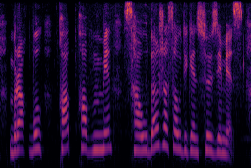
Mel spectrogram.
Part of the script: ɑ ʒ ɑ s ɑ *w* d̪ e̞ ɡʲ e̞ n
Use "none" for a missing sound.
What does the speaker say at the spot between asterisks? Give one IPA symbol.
w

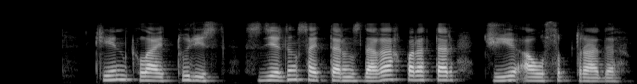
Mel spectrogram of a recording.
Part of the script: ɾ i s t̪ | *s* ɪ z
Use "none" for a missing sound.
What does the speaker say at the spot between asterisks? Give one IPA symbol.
s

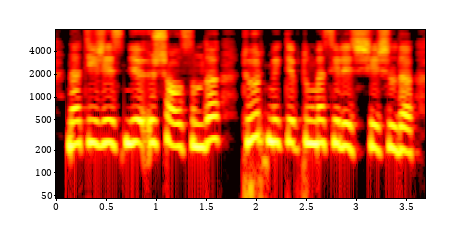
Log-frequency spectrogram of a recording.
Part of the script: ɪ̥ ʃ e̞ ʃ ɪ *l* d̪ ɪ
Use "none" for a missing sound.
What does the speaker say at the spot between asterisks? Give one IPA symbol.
l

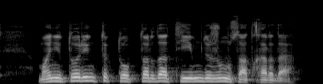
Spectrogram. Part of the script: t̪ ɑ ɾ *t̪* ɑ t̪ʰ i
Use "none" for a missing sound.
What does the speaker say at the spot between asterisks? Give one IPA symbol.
d̪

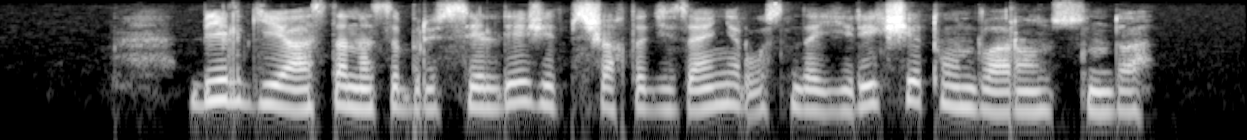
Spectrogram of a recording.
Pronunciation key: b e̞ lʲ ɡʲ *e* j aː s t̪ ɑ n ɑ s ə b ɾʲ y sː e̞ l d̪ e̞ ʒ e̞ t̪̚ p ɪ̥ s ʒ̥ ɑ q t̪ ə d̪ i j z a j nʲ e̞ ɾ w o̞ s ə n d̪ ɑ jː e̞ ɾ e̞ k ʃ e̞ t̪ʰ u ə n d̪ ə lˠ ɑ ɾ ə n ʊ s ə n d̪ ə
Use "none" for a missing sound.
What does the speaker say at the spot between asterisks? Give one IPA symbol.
i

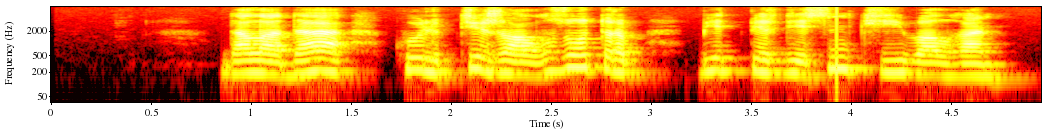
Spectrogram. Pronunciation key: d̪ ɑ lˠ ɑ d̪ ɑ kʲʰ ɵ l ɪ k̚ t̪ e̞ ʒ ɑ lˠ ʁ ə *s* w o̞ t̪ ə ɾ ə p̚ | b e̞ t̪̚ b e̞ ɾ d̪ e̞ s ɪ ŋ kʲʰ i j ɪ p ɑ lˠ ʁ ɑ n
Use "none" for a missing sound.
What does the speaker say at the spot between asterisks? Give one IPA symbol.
z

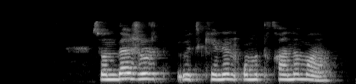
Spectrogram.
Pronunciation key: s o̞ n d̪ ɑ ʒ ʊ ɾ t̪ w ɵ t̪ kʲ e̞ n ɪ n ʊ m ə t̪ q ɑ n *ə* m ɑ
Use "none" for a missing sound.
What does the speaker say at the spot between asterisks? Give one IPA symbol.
ə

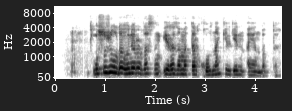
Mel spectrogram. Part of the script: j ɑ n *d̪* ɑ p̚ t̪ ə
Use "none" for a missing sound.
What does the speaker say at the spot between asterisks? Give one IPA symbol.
d̪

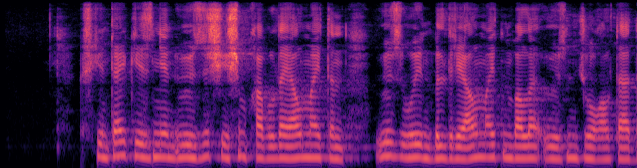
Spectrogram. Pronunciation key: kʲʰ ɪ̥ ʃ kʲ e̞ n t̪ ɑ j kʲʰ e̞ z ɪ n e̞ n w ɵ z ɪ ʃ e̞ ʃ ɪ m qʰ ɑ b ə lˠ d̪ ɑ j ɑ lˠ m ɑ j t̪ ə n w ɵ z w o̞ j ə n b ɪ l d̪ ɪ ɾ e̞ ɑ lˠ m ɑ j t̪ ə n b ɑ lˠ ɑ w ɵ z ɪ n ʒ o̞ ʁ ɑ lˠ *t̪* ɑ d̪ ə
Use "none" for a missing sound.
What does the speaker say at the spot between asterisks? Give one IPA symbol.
t̪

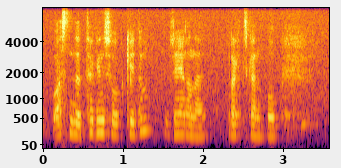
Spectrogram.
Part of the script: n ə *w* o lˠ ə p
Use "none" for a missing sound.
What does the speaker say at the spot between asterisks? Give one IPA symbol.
b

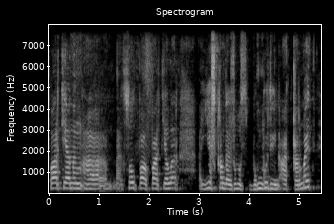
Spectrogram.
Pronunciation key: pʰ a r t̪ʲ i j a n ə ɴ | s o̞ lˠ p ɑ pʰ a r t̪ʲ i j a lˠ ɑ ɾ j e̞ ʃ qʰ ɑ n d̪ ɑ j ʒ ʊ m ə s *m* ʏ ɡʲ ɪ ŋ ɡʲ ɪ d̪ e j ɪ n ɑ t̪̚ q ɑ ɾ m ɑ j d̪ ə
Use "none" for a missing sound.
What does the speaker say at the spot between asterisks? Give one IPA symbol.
b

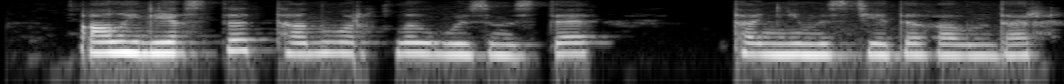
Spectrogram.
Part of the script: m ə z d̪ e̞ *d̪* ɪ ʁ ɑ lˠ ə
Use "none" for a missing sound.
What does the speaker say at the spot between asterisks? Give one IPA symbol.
d̪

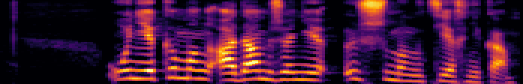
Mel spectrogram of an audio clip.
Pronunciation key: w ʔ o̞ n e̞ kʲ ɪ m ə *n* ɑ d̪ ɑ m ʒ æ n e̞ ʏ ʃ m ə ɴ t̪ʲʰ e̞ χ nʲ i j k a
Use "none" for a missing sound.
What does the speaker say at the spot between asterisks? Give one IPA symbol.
ɴ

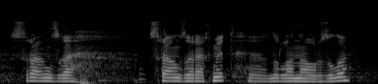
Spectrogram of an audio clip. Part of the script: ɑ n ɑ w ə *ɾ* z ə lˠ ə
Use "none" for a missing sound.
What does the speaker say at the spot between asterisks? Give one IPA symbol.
ɾ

